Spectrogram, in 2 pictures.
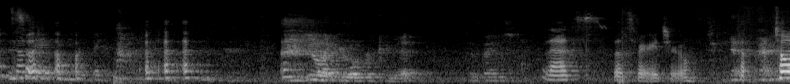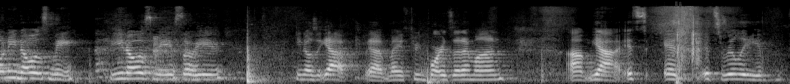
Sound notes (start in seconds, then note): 0.0 laughs; 7.1 laughing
